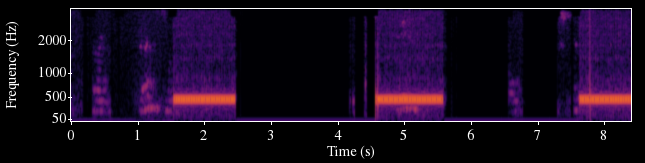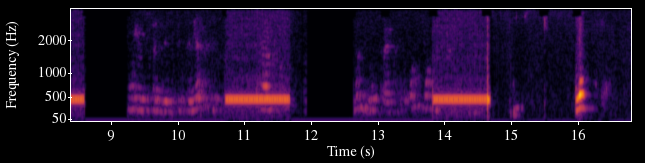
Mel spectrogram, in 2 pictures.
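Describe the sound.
Phone ringing tone sounds while an office call is transferred to another colleague. Five evenly spaced, steady mid-pitched tones, each close to a second long, are separated by pauses with faint scattered background noises.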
